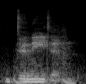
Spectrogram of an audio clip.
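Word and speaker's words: Dunedin: dead streamer but like in New Zealand it is called denan um almost pronounced like a single word and the denan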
